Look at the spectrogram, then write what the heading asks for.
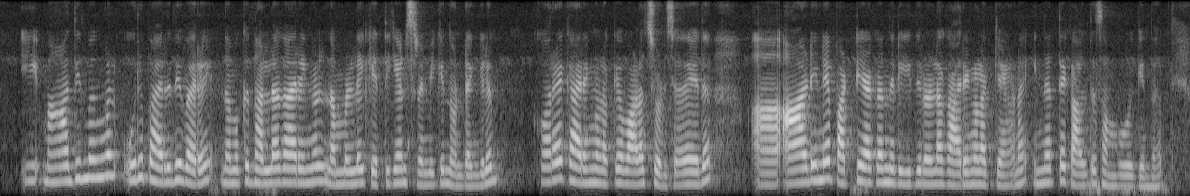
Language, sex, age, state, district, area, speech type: Malayalam, female, 18-30, Kerala, Kottayam, rural, spontaneous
